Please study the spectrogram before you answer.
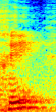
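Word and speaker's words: Χ: Nah, jadi XP itu kalau XP bacanya dalam bahasa Yunani, X itu bacanya Chi, P itu bacanya Ro.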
